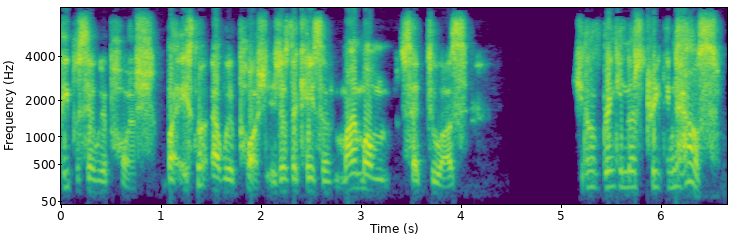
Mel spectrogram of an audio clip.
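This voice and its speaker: A man's voice: fairly high pitch, expressive, a little fast, bright, forceful tone, dry recording, poor audio. A man from Nigeria, a guest in an interview, telling his story animatedly and often repeating words while he gathers his thoughts. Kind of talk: conversational interview.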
